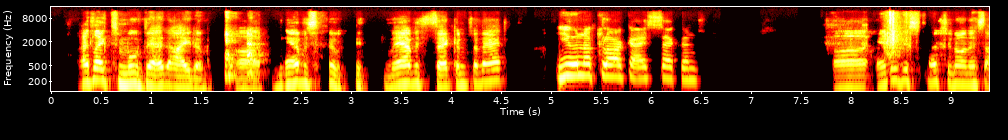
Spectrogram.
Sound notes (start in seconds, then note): 1.8 chuckles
